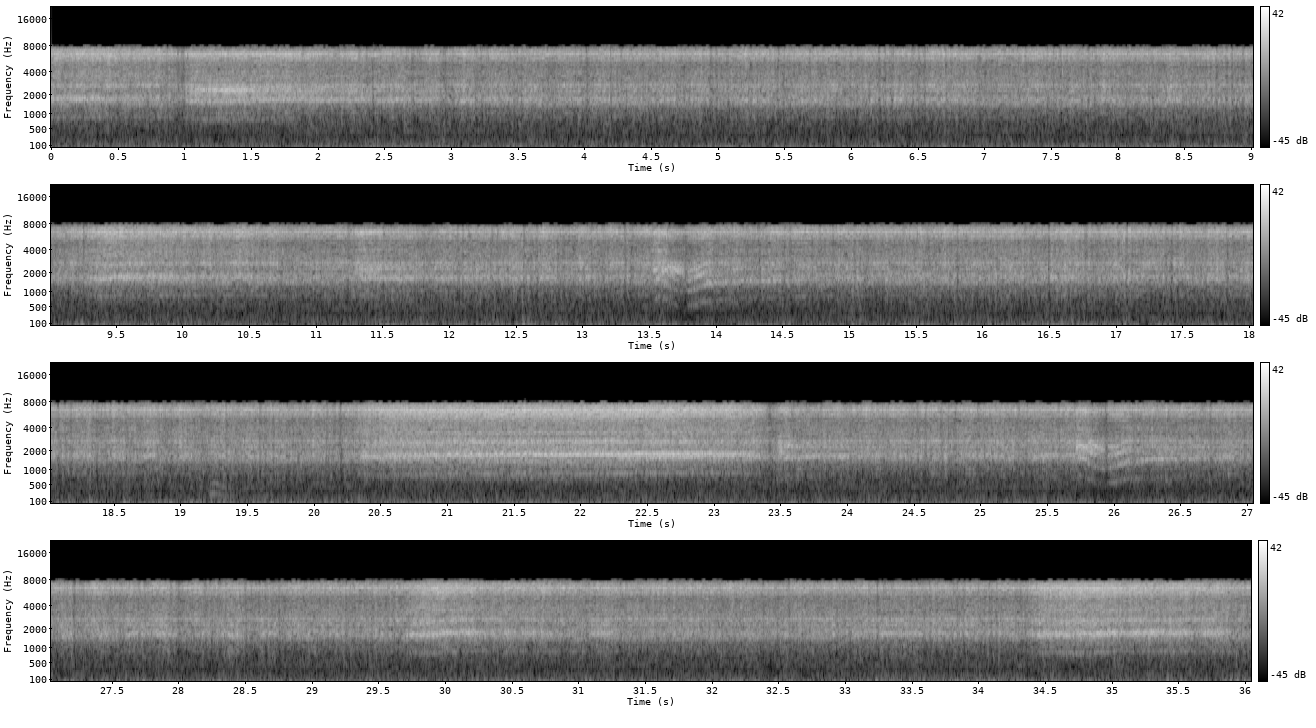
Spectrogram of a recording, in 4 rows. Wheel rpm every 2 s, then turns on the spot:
230, 230, 230, 230, 230, 230, 210, 210, 230, 230, 220, 220, 230, 220, 230, 230, 240, 230.
none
